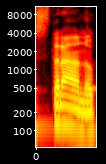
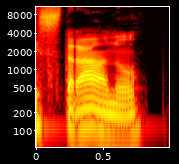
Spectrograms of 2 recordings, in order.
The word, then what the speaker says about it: strano: Infatti era molto strano che la connessione non funzionasse bene e perciò dice che strano. Attenzione anche alla pronuncia di questa parola. Strano. Strano. Non c'è nessun suono prima di str.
